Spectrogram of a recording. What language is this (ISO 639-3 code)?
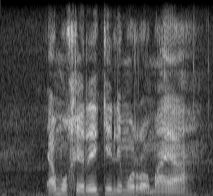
sot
